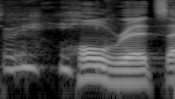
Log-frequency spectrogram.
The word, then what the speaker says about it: Hulritz: But yeah, I end up having to create some type of frame of reference for people, even though it's like phonetically, it's not actually that complicated to pronounce. Hulritz. I usually go with the Ritz crackers reference.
